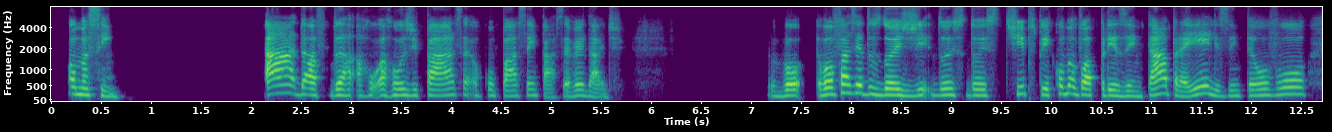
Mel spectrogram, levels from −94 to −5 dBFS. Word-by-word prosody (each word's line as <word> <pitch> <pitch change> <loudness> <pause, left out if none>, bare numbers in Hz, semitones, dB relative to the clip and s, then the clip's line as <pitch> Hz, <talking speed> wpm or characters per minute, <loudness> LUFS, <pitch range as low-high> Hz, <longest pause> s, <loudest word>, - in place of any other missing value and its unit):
Como 230 -3 +1
assim? 175 -7 -2 1.4
Ah, 260 +1 +8
da 210 -3 +3
f - - -16
da 190 0 +2
arro 175 +2 -7
arroz 190 +1 -1
de 185 - -7
passa 195 +2 0
com 185 - -8
passa, 170 -1 -3
sem 190 0 -5
passa, 130 -6 -8
é - - -2
verdade. 180 -2 -5 1.5
Eu 165 - -12
vou 180 +2 +4
eu 190 - -5
vou 215 +2 +5
fazer 260 +1 +4
dos 215 -2 -4
2 195 -2 +4
jei 185 +3 -3
dos 195 +1 -3
2 185 -1 -4
tipos, 235 -1 -3
porque, 200 -2 0
como 240 +4 -3
eu 225 - -3
vou 200 - +5
apresentar 180 +2 +1
pra 150 -9 -1
eles, 195 -4 -1
então 180 +2 -4
eu 195 - -4
vou 220 +3 -3
190 Hz, 175 wpm, -25 LUFS, 180-210 Hz, 1.5 s, Ah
